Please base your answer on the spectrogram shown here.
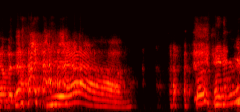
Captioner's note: laughing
